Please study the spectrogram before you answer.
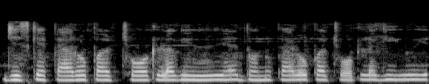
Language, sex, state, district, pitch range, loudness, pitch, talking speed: Hindi, female, Punjab, Fazilka, 205-215 Hz, -16 LUFS, 210 Hz, 180 wpm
